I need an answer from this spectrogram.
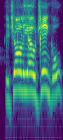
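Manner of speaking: a high, loud mock Aussie phrase; Australian accent. Husband tops his Australian accent bit. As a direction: ham up a jokey Aussie line. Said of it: "Is that a good Australian accent?".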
